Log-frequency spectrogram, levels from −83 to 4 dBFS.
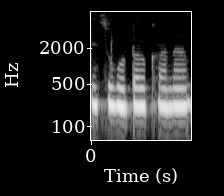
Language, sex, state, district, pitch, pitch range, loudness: Hindi, female, Uttar Pradesh, Ghazipur, 220 Hz, 215-225 Hz, -12 LUFS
